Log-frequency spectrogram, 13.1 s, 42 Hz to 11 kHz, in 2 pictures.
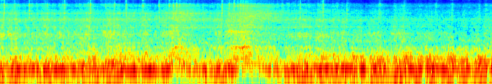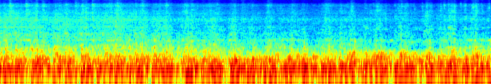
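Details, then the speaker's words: Chevelle V8 after fitting a cheap used exhaust from a 70s Caprice: loud revving and settling, much quieter but with a raspy, puffing edge over the exhaust note; exhaust leak. "Seems like it quieted up quite a bit. Does sound like I got a pretty good exhaust leak up here."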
